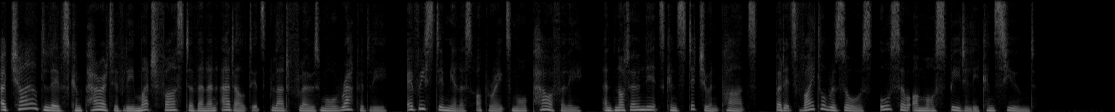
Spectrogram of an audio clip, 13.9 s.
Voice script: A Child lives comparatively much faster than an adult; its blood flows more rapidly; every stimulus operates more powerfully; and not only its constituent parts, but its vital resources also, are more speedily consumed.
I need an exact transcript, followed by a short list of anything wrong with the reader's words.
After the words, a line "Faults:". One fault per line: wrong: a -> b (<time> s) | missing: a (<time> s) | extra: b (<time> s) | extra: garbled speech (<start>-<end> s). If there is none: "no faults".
A Child lives comparatively much faster than an adult; its blood flows more rapidly; every stimulus operates more powerfully; and not only its constituent parts, but its vital resource also, are more speedily consumed.
Faults:
wrong: resources -> resource (10.3 s)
